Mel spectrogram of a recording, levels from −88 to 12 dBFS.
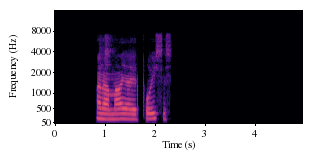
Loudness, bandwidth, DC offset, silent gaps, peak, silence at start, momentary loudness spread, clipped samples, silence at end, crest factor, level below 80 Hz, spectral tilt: -28 LUFS; 7.8 kHz; under 0.1%; 1.69-1.76 s; -12 dBFS; 0.85 s; 15 LU; under 0.1%; 2.65 s; 20 dB; -76 dBFS; -6.5 dB/octave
